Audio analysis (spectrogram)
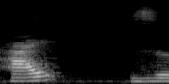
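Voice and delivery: "hai z" with z rising; wrong second tone. Shown as a demonstration. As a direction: lift the pitch through a drawn-out z. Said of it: "because there is no second tone here".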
